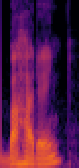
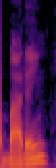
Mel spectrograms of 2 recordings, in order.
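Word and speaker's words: Bahrain: E aí eu fui pro mercado eh de Barrarém, né, na pronúncia local lá, o pessoal aqui no Brasil o pessoal fala Barém.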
